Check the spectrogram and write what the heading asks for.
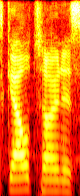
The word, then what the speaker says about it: Scalzonis: Just it's first name basis if that's all you can pronounce. But it's Scalzonis there on the outside.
